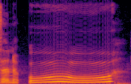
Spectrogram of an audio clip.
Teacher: the letter U is not pronounced like you but pronounced ooh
